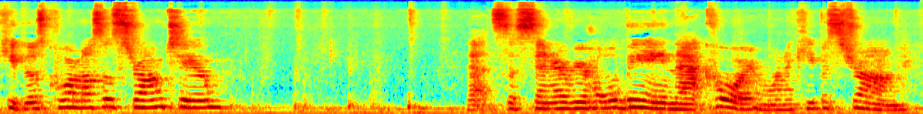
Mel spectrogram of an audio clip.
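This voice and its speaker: A middle-aged woman coaching an exercise class as an aerobics instructor, calling cues and counts with steady encouragement while she works out. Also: mid-range voice, measured pace. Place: indoors, plain room with hard walls. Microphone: camera several meters away. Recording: echoey room, distant mic, background noise.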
